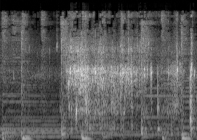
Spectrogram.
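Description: Water poured from a bucket into rice-washing water for liquid organic fertilizer and mixed by hand, giving a continuous close splashing and sloshing with a few sharper splatters, no talk over it.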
